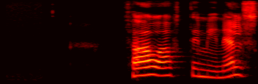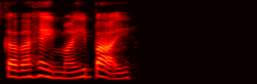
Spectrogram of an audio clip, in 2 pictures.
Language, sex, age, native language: Icelandic, female, 60-69, Icelandic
